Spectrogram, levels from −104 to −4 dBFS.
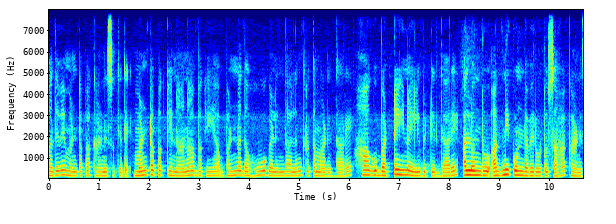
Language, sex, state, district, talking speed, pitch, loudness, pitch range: Kannada, female, Karnataka, Chamarajanagar, 95 wpm, 185 Hz, -28 LUFS, 175-205 Hz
